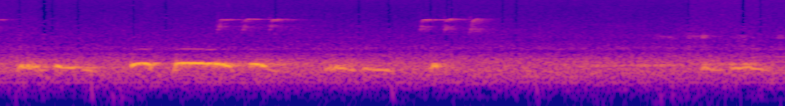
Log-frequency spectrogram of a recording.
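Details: Common Wood Pigeon from Central Russia giving deep, husky cooing phrases in a low, rolling rhythm, with brief high chirps from another small bird in the background.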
